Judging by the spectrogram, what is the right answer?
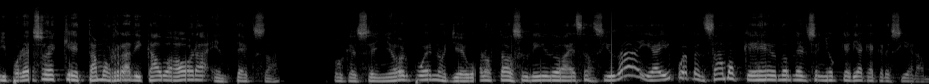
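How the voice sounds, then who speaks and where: This man's voice is high in pitch. He speaks at a fairly quick pace. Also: ordinary pitch variation. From Puerto Rico. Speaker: guest preacher and army veteran. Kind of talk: sermon. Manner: hesitant, many fillers.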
